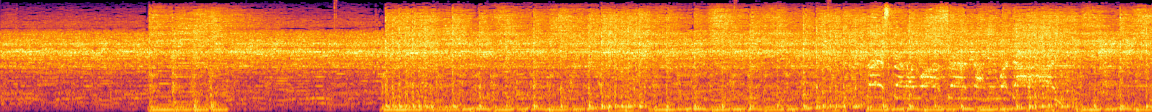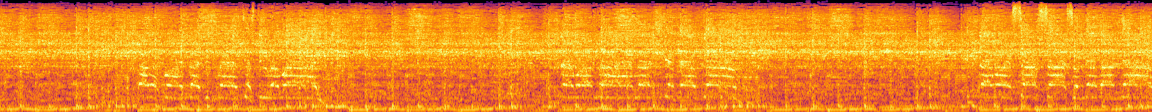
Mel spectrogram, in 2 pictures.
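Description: A loud, fast punk rock song with distorted guitars, pounding drums and shouted vocals, opening with a brief rough intro before the full band crashes in and drives on relentlessly.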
